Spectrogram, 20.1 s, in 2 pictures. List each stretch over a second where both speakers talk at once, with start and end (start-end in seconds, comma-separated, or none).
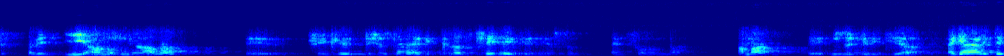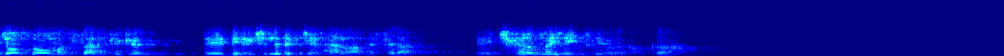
14.9-16.2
